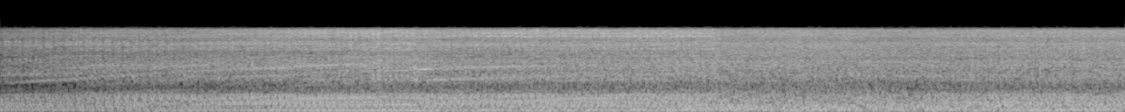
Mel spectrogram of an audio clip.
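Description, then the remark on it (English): A motorcycle with a dual clutch transmission (DCT) is started up, its engine rumbling loudly in a steady, throaty idle that builds slightly after a couple of seconds and then holds, with no voices. “Now let's get this thing started up. Oh, listen to that lovely engine sound.”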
